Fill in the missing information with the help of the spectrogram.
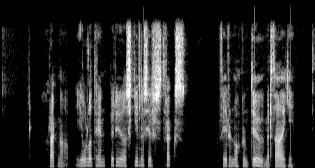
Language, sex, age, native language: Icelandic, male, 20-29, Icelandic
